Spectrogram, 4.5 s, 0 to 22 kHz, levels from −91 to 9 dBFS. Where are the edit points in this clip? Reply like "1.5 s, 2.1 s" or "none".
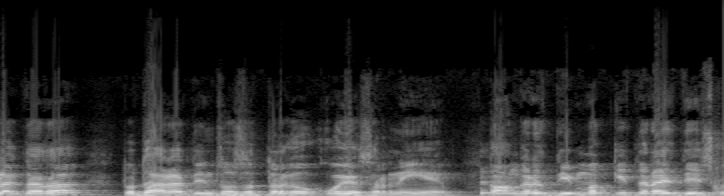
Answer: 3.0 s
